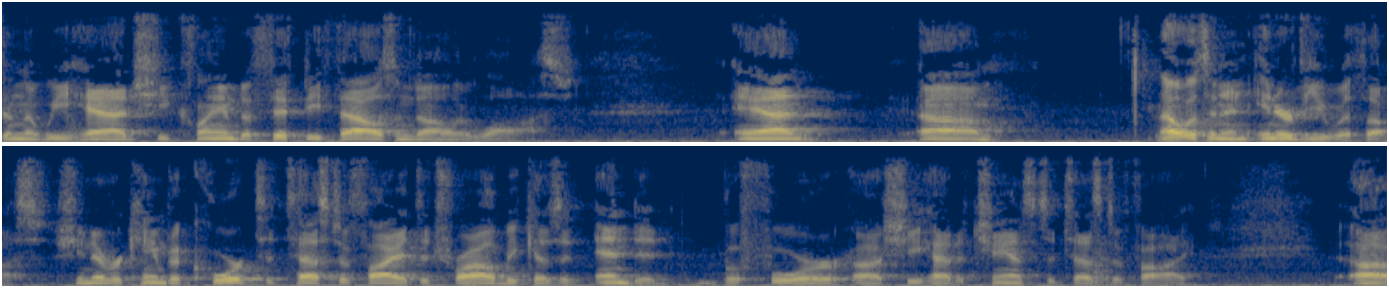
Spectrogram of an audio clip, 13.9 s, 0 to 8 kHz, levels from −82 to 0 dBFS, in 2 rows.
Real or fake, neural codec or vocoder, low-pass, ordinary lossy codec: real; none; 7.2 kHz; Opus, 64 kbps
